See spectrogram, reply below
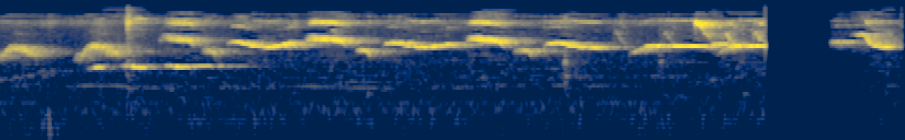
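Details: Flowing Hwamei song of melodious, wavering whistles, some long and level, others looping up and down, interrupted briefly by a moment of silence before the singing resumes.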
